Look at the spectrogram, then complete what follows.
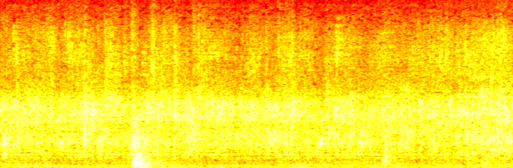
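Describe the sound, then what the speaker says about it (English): Onion sizzles and fries in a pan in a loud, steady hiss, with a couple of brief stirring scrapes, and no voices. "Let's add the rest of this onion."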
